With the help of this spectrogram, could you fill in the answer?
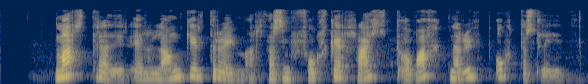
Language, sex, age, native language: Icelandic, female, 40-49, Icelandic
